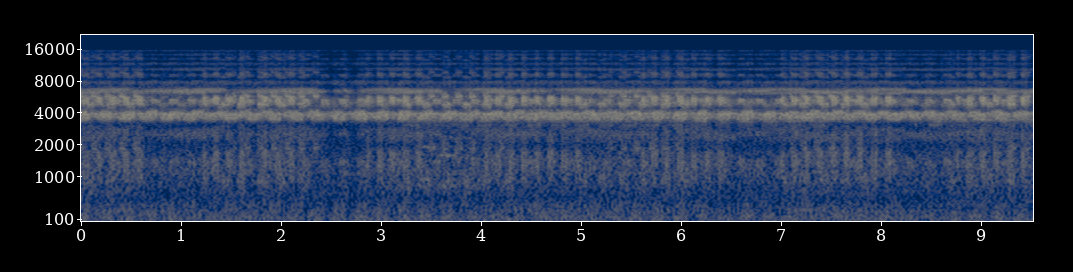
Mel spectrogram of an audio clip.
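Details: Autumn insects in a Japanese garden near dawn, many singing together. The overlapping shrill trills form a constant high-pitched wall of pulsing sound with no pauses.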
